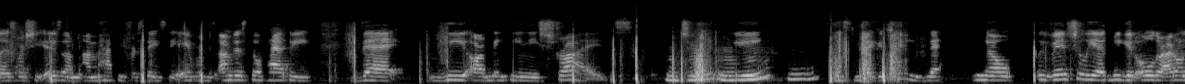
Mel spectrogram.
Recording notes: a special Instagram Live #WFH edition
